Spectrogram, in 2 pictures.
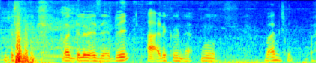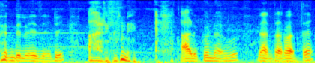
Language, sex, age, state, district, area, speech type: Telugu, male, 18-30, Telangana, Vikarabad, urban, spontaneous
